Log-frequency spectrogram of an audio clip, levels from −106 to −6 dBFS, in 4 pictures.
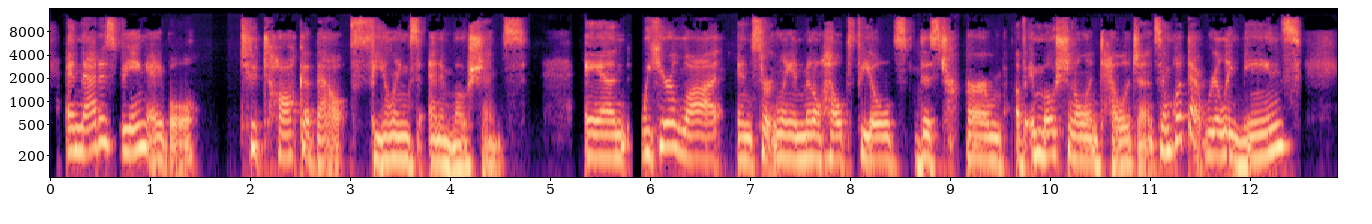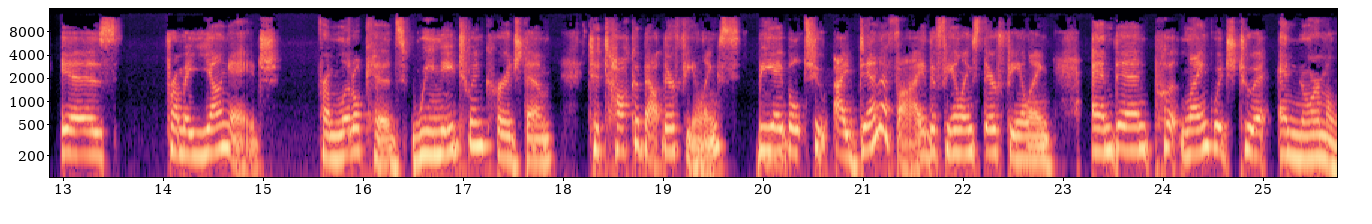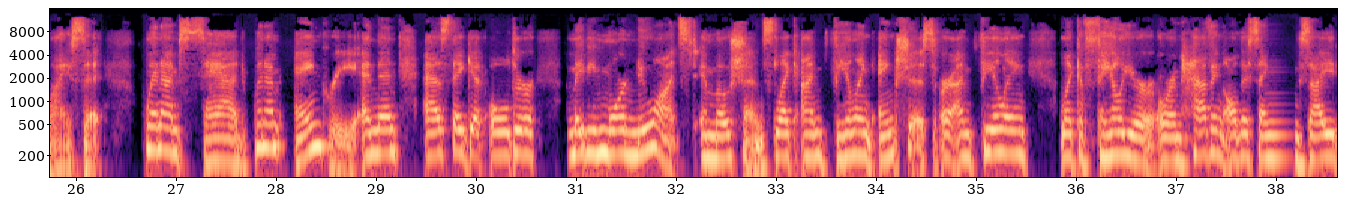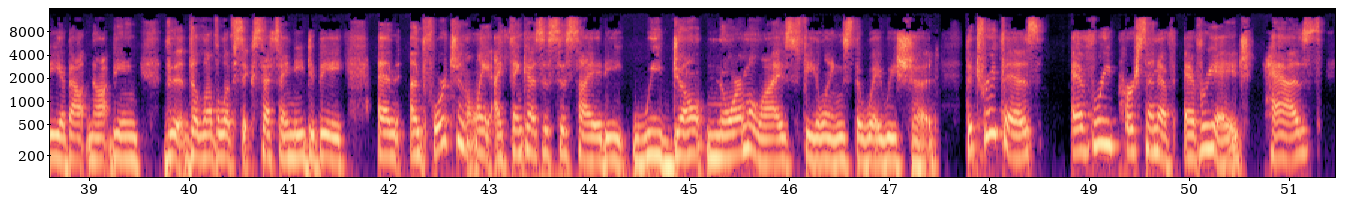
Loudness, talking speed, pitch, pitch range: -19 LUFS, 155 wpm, 195 Hz, 175-220 Hz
